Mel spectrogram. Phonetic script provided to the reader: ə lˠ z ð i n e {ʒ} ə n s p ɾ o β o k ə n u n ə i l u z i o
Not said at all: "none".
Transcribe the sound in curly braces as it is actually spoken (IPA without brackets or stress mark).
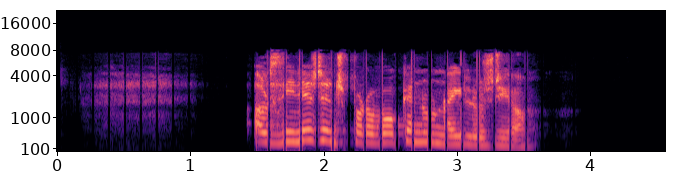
z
